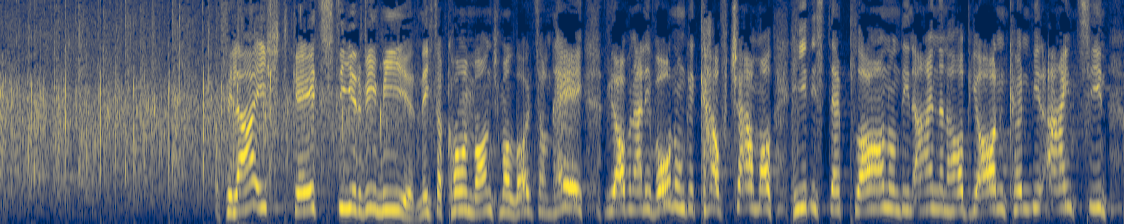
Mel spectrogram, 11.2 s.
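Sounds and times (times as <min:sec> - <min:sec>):
audience applause: 0:00.0 - 0:04.7
speech: 0:02.2 - 0:11.2.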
